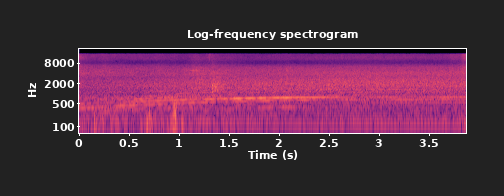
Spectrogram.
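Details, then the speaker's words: Arno Silence Force fan that would not turn on, running after its switch terminals were replaced with proper connectors instead of soldering: steady, even motor hum with a faint smooth whine, no rattle or scraping; working normally. "e agora nós vamos aqui beleza funcionando show de bola"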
